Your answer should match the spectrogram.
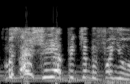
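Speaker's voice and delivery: high, fast, heated question; angry repetition. Acted. Husband demanding wife just listen, rapid high anger. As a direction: rush it out in exasperation.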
